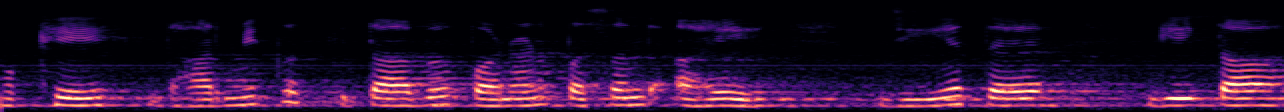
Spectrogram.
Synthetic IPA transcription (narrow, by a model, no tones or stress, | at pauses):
mũːkʰed̪ʱaːɾmɪkːɪt̪aːbpɐɽ̃əɽ̃pɐsə̃nd̪aːɦe | d͡ʑiːə̃t̪ɐ | ɡiːt̪a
